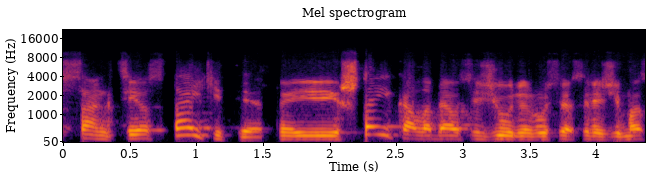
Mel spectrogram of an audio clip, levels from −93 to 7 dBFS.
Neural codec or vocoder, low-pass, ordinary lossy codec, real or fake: none; 10.8 kHz; Opus, 16 kbps; real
